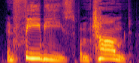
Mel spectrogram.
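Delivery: ordinary delivery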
